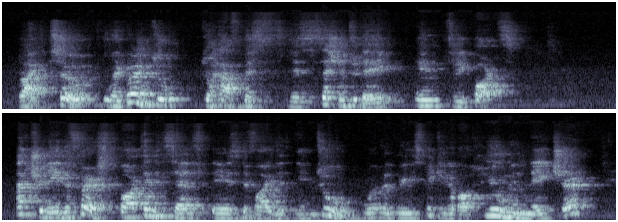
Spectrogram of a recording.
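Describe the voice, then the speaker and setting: Noticeable background noise sits behind a man speaking at a fairly high pitch. His intonation is lively and his pace fairly slow. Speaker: soft skills trainer. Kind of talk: training lecture.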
